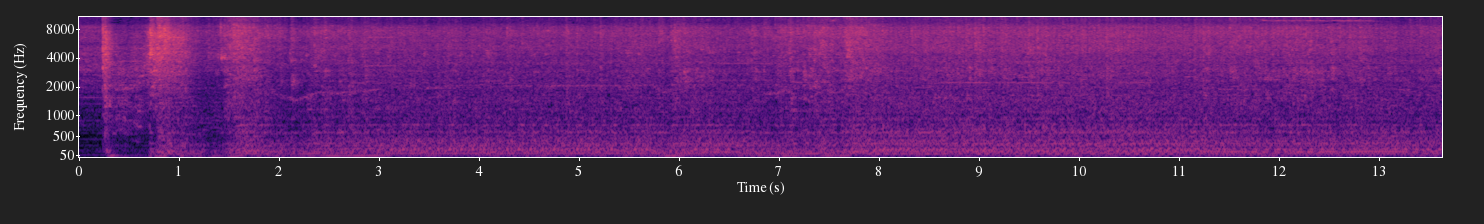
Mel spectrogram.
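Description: AMC 360 V8 in a 1976 Gremlin firing up with a few sputters in the first two seconds, then catching and running steadily at idle. Only one muffler is fitted on its new exhaust.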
